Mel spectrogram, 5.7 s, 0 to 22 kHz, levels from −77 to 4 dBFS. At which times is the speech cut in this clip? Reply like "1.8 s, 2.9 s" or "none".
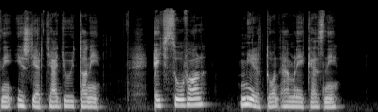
none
